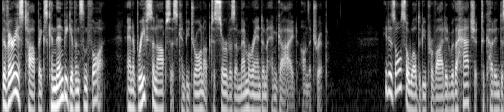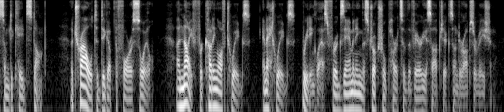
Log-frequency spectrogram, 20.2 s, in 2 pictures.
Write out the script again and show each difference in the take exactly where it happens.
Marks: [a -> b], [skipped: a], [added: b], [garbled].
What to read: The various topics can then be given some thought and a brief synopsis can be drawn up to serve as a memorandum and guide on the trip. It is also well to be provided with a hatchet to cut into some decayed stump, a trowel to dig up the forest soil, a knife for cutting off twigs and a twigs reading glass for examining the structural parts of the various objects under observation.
The various topics can then be given some thought and a brief synopsis can be drawn up to serve as a memorandum and guide on the trip. It is also well to be provided with a hatchet to cut into some decayed stump, a trowel to dig up the forest soil, a knife for cutting off twigs and a twigs reading glass for examining the structural parts of the various objects under observation.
